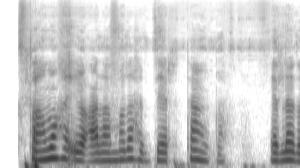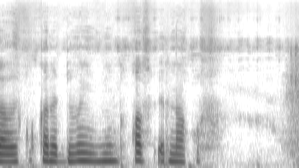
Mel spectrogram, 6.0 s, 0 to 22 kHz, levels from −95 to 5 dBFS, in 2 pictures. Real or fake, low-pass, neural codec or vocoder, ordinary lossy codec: fake; none; codec, 44.1 kHz, 3.4 kbps, Pupu-Codec; none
